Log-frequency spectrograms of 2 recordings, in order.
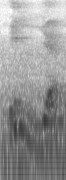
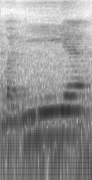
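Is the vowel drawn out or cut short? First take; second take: cut short; drawn out. First: The vowel is cut short and pressed. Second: The vowel is drawn out long. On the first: The speaker calls it right. "tapi langsung ditekan" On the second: The speaker calls it wrong. "jangan dipanjangkan, bukan iya"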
